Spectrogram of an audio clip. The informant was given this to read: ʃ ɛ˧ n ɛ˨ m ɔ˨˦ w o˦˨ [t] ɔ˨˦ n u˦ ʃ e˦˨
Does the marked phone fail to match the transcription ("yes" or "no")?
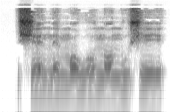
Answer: yes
